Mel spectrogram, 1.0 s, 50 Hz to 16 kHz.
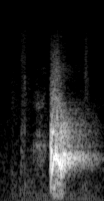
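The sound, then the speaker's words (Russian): A shaggy dog barks as it leaps from the opened door of an Mi-2 helicopter: one sharp, loud bark with a short trailing tail, preceded by faint rustling. “Из открывшейся двери вертолета Ми-2 выскакивает лохматый пес.”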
